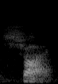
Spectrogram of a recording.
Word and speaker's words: Shuai: How do you say that? Shy. Okay. Just like it sounds, just like it's spelled.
